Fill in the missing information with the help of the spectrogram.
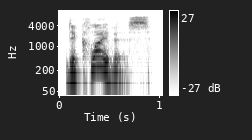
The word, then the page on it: declivous: British English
